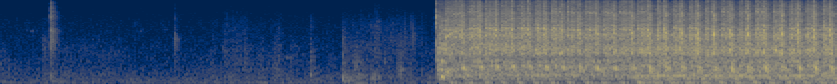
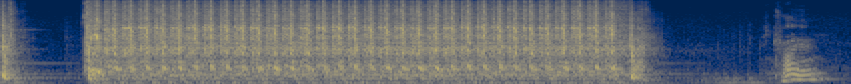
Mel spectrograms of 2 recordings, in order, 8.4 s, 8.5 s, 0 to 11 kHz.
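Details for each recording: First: Longjia 50cc scooter after carb cleaning and electrical repair, no battery, cranked on a 12 V jump starter: quick steady starter churn about three pulses a second that never fires; cranks but won't start, though fuel and strong spark are later confirmed. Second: Longjia 50cc two-stroke scooter, run off a 12 V portable jump starter with no battery, after carb cleaning and electrics sorted, having had spark and fuel: it catches and buzzes evenly at a quick, steady beat for about five seconds before shutting off; runs properly.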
